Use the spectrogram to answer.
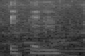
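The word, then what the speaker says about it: Iðunn: Edun. How do you pronounce that? Ethun. Ethun. I think that D is like a th sound. Ethun apples. Maximum health increase. Oh, sweet. Yeah, they said Ethun.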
